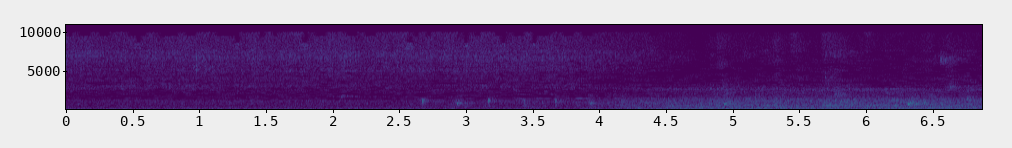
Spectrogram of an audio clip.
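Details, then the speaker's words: Hydro tub (whirlpool) during a home inspection, running a few minutes with all jets working: an even, steady rush of water and motor with no knocking or surging, building slightly halfway through; no leaks found. "the uh Hydro tub works all the Jets are working it's been running for a few minutes and there's no apparent leaks at the time of inspection"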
